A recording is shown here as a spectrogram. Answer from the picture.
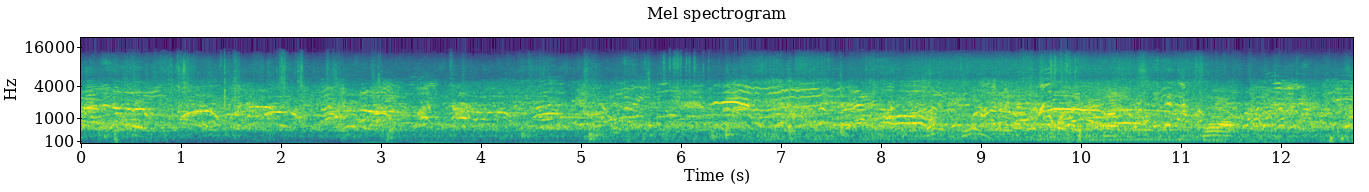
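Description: Large crowd of teenagers shouting and screaming, many voices overlapping at a steady level, with no single voice standing out.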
